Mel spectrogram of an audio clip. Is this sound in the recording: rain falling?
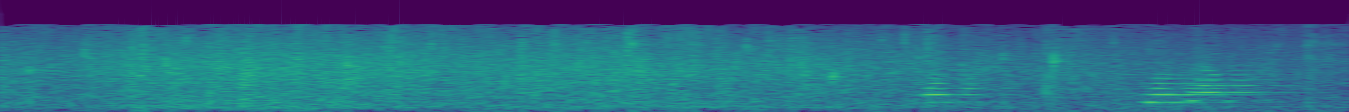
yes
